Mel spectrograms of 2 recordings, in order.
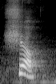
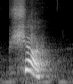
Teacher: It's not S it's SH and the R sound is very light.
